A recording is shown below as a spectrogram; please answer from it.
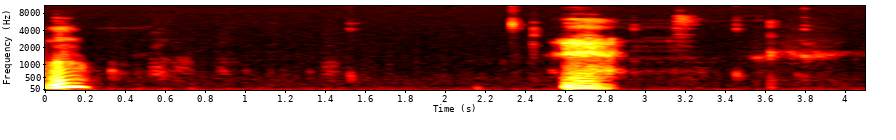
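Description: Faint, scattered small clicks from a small object being handled in the hands, in the gaps between two brief spoken words.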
